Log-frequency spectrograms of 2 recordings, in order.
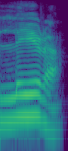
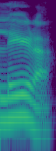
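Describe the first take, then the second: The two takes are said the same way.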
